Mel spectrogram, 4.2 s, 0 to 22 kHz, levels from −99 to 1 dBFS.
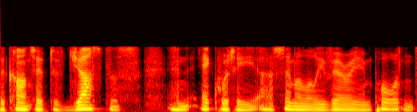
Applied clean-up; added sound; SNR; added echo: none; none; none; none.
